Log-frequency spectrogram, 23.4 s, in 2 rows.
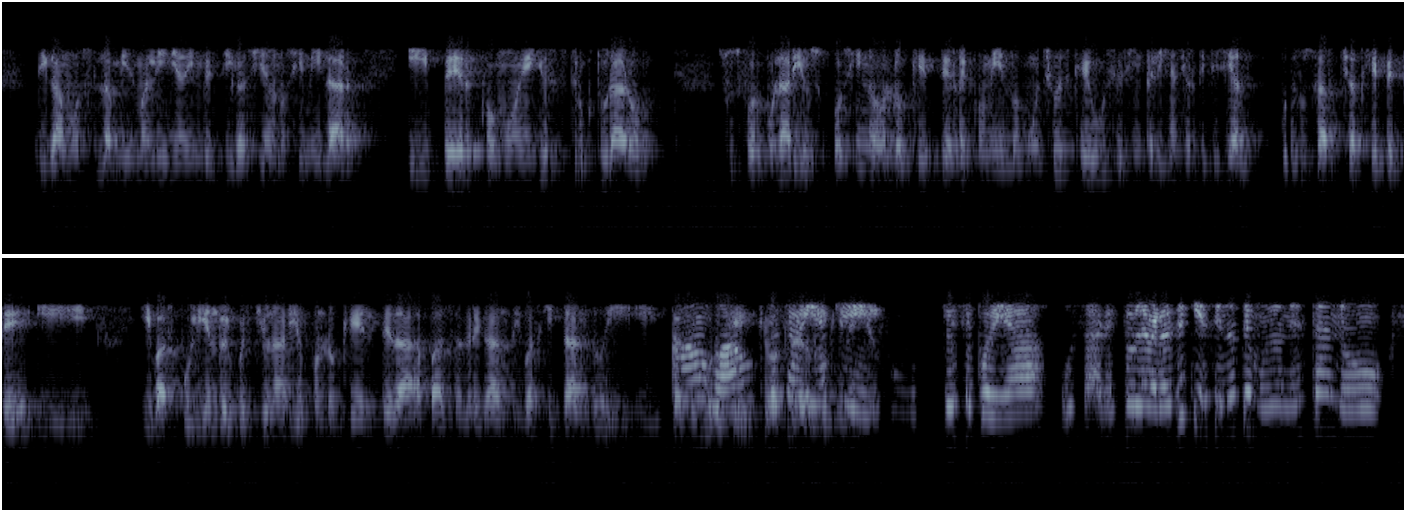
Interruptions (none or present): present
